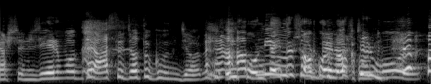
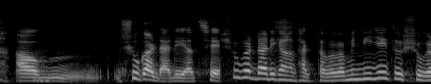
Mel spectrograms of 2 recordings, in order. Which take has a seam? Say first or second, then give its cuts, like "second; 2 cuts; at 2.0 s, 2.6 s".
second; 1 cut; at 2.3 s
